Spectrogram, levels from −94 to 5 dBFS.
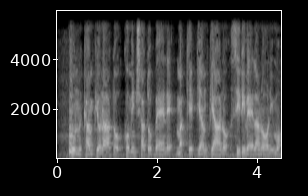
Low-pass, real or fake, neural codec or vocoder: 5.4 kHz; real; none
